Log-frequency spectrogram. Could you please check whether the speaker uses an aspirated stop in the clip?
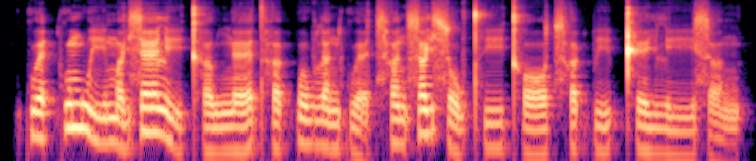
yes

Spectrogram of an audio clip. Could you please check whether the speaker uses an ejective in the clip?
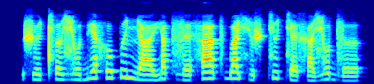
no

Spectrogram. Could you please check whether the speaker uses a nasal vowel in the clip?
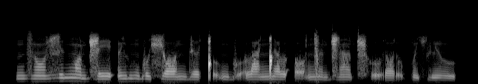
yes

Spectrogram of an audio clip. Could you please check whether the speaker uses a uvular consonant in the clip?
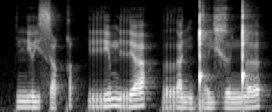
yes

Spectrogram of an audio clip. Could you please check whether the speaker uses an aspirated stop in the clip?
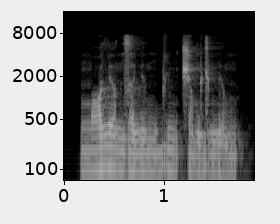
no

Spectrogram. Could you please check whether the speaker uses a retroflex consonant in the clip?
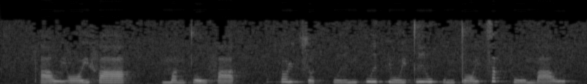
no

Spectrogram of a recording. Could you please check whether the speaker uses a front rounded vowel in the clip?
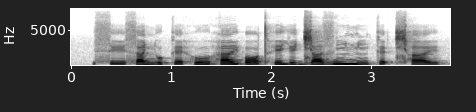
no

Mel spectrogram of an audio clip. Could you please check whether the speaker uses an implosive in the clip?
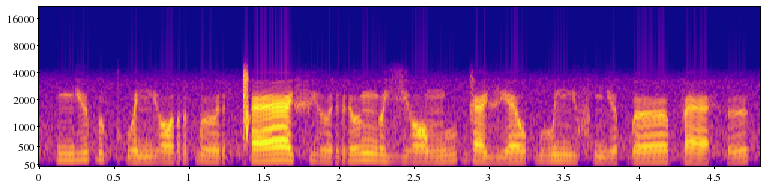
yes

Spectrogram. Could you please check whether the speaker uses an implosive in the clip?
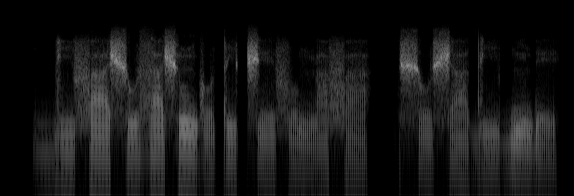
yes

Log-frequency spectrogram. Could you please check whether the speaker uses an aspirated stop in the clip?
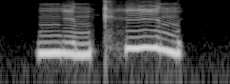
yes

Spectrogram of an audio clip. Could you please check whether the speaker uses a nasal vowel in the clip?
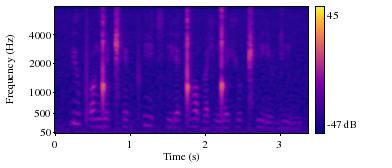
no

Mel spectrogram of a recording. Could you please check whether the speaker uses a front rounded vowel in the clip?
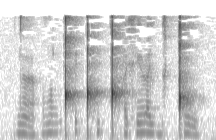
no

